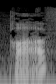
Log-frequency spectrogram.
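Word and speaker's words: ق: The letter qaf, the pronunciation is qa.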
